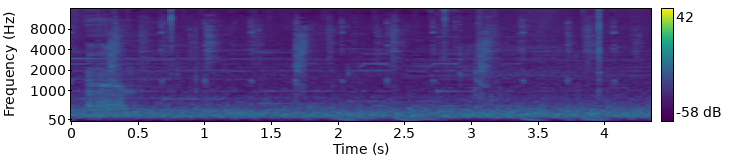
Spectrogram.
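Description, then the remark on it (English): Steady outdoor street ambience with a low rumble of vehicles, a few cars sweeping past amid continuous background noise, no one speaking. “So although it still feels kind of busy a lot of times, like even right now, it's like, you know, there's still like a little, you know, a little bit of traffic here and there, but it's not anything crazy.”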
